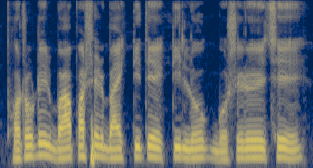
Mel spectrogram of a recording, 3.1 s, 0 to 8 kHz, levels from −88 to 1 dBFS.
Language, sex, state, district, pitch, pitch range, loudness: Bengali, male, West Bengal, Alipurduar, 125 Hz, 120-135 Hz, -17 LUFS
